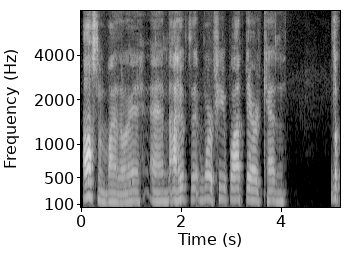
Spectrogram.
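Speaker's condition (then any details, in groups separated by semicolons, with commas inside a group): Cerebellar ataxia; slurs a bit, voice affected a little, may need to repeat himself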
